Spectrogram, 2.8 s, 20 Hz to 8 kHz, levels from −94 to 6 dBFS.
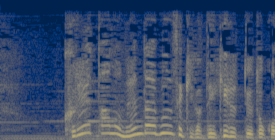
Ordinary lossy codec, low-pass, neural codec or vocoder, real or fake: none; 7.2 kHz; none; real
